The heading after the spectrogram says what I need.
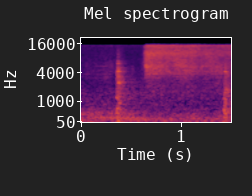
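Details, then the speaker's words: Coleman camp stove, turned off and flame blown out. After a couple of clicks, the tank pressure is released and a steady, soft, high hiss of air flows back into the tank; normal pressure release, stove fully dead. "hear that that's air going back into the tank now the thing is completely dead"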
